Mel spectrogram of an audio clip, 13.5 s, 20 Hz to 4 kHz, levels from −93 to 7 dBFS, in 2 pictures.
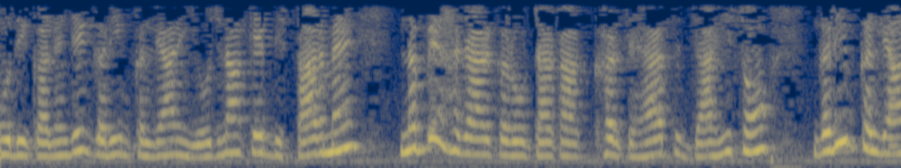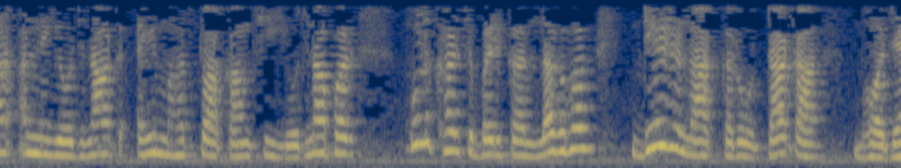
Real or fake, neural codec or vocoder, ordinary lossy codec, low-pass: real; none; none; 3.6 kHz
